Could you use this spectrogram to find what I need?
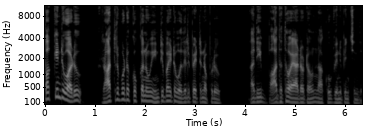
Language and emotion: Telugu, sad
